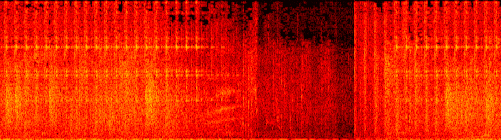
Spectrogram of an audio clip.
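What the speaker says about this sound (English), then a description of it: "It explodes." Explosions from the HBM Nuclear Tech mod in a video game, a dense, loud rumbling barrage of blasts and crackling bursts that drops out briefly midway before the roar resumes.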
